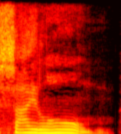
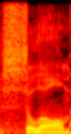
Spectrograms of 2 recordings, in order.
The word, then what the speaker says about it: Siloam: Siloam, or you could, there are many different ways of pronouncing it. I pronounce it Siloam, however you want to pronounce it.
